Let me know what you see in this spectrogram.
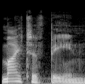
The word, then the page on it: might-have-been: British English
